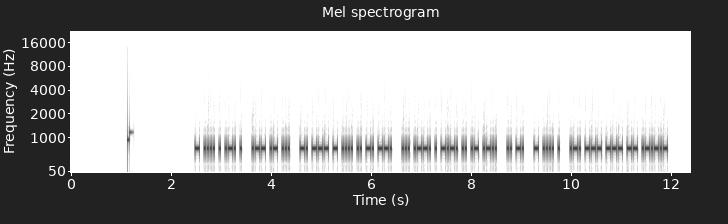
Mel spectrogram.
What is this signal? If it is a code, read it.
Morse code, heard as a keyed tone, about 40 wpm, 700 Hz. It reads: THERE WAS NOTHING SPECIAL IN THE ROOM.
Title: Sentences from Top 1000 Words - Review Part 3 - 40wpm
